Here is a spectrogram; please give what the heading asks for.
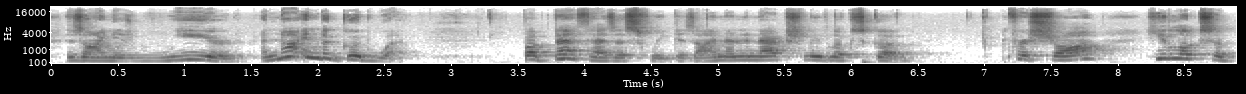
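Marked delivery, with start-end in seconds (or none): none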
